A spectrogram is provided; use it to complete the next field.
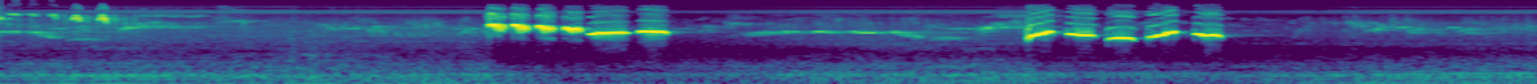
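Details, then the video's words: Orange-headed thrush song in wiksar style, played to provoke cage birds into answering: two bursts of rapid, buzzy repeated notes, each followed by clear whistled slurs, over a low background hum. "ANIS MERAH Manapun Bakal Nyaut Berani Untuk Figther Saat Didengarkan Kicauan Wiksar Ini"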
